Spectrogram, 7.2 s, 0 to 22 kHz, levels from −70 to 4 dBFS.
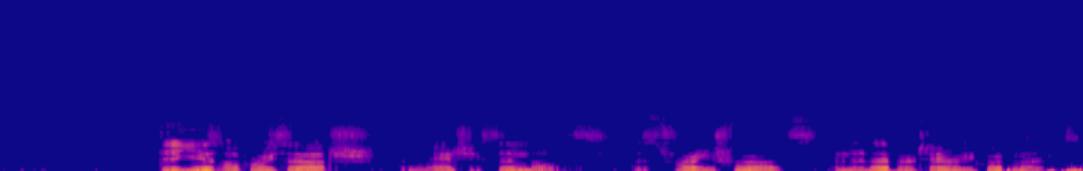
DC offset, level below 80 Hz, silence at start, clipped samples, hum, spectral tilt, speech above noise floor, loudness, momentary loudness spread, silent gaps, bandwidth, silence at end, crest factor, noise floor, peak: under 0.1%; -56 dBFS; 1.05 s; under 0.1%; none; -5.5 dB/octave; 43 dB; -30 LUFS; 16 LU; none; 7.4 kHz; 0 s; 20 dB; -72 dBFS; -12 dBFS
